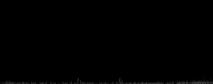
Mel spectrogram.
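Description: Near silence inside a slowing car's cabin: a faint low rumble with a handful of soft, irregularly spaced clicks.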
